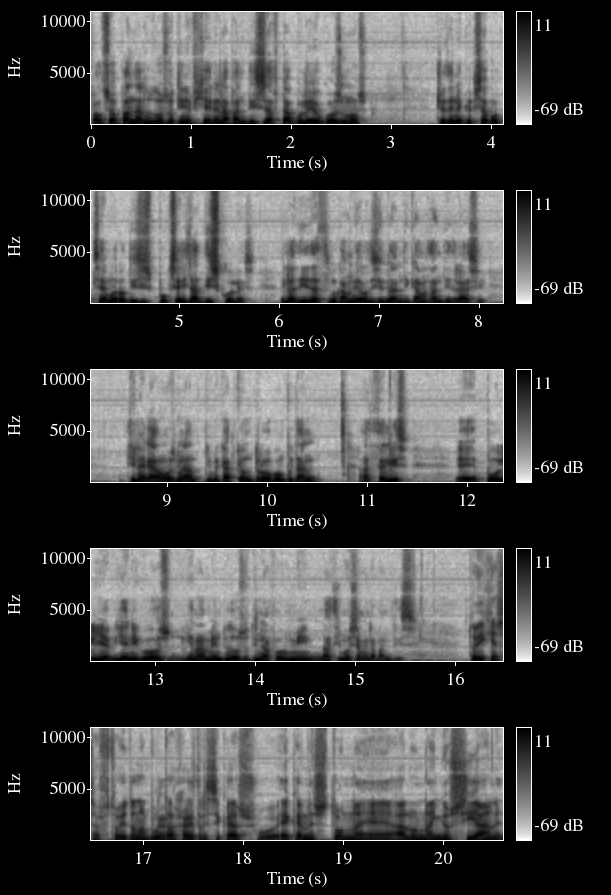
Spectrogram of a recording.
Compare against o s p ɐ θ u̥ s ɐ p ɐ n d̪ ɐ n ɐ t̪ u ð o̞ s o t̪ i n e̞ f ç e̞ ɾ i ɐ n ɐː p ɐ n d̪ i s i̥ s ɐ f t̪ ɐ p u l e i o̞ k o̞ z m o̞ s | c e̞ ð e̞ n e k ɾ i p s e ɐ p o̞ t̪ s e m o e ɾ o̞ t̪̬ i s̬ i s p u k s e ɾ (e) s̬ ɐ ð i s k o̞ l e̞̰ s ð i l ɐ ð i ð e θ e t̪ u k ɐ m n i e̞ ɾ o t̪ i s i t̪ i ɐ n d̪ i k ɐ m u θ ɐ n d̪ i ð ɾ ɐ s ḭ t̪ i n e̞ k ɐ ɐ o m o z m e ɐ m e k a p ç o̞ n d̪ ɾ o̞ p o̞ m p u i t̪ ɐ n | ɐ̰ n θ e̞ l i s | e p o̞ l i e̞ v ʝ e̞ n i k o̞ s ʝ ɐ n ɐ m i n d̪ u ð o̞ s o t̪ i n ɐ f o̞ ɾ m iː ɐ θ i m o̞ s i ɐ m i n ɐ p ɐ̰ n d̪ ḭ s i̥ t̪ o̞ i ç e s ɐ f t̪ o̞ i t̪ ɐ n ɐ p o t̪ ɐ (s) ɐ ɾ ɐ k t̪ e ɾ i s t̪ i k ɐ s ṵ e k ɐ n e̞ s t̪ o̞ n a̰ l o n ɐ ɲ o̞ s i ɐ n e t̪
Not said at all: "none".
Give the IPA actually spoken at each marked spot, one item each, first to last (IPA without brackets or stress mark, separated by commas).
i, x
